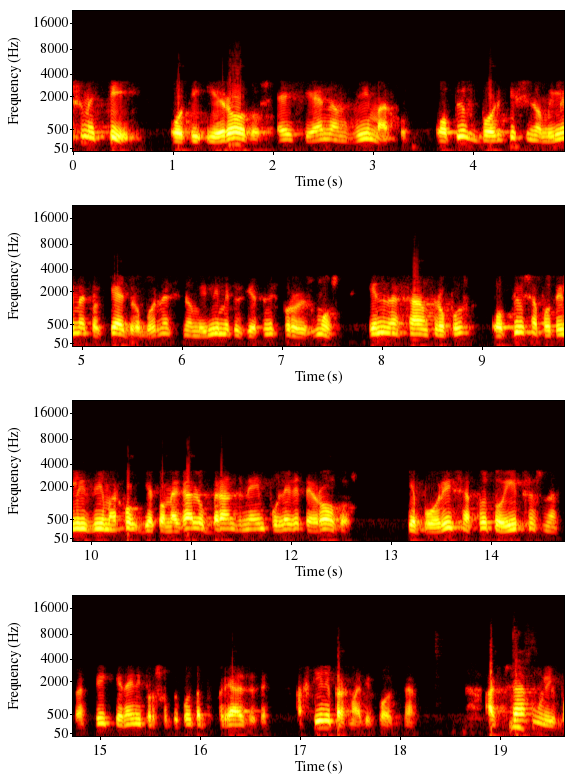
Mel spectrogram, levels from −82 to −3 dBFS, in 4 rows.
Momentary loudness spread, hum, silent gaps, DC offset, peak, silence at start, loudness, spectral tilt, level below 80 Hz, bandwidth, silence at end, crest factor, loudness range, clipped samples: 11 LU; none; none; under 0.1%; -6 dBFS; 0 s; -22 LUFS; -7.5 dB/octave; -66 dBFS; 5.8 kHz; 0 s; 16 dB; 3 LU; under 0.1%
